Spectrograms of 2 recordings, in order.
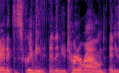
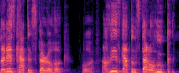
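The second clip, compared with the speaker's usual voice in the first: loud, thick, heavy put-on French accent; 3 semitones higher, 6 dB louder than usual. Voicing armored cats naming a captain: heavy French accent. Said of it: "their heavy cat French accents".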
